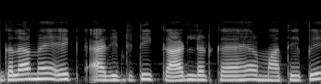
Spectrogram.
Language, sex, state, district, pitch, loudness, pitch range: Hindi, female, Haryana, Jhajjar, 210 Hz, -15 LUFS, 200-235 Hz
